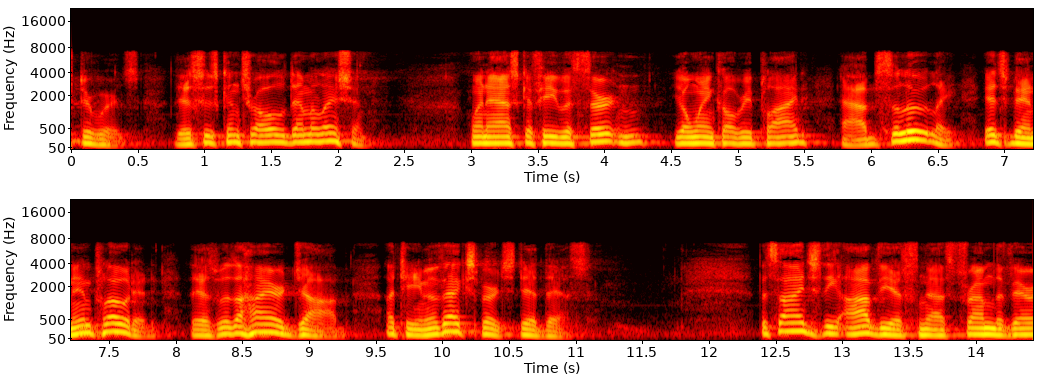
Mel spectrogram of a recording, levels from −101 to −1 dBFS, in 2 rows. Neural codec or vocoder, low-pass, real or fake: none; 7.2 kHz; real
